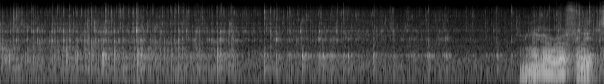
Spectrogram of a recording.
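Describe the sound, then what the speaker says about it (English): Water pours onto ground coffee in a JavaPresse French press, a steady trickling stream that swells into a louder gurgling fill near the end, with a person talking over it. "the next step is to go ahead and wet the ground coffee"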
